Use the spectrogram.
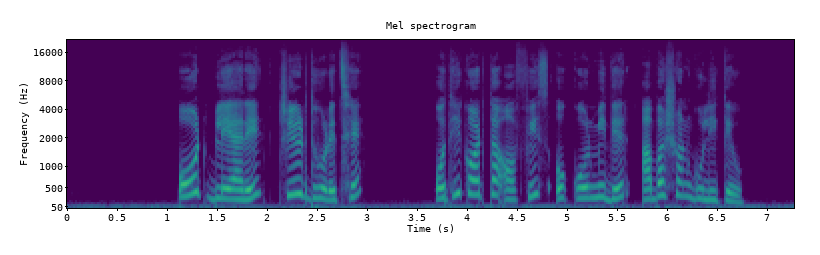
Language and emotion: Bengali, neutral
